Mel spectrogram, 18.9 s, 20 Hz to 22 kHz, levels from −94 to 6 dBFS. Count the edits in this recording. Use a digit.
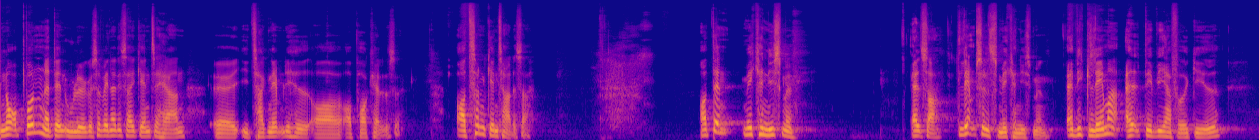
1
